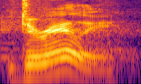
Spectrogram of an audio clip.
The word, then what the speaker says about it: Derale: working hard he's working hard how do you pronounce that name again dereli so they recommended the hypercool it's stock number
